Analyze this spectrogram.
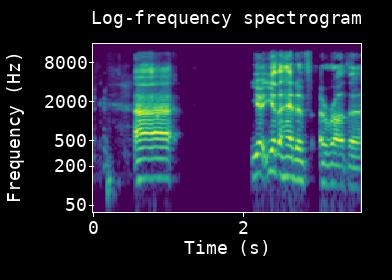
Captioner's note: laughs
